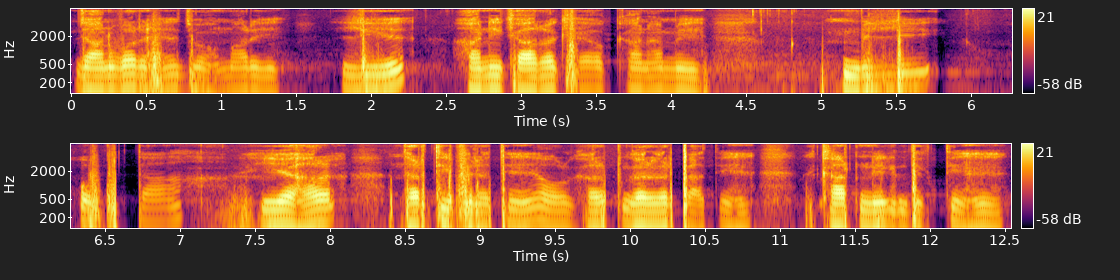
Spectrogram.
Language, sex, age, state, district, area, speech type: Urdu, male, 30-45, Bihar, Khagaria, rural, spontaneous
